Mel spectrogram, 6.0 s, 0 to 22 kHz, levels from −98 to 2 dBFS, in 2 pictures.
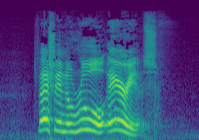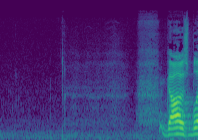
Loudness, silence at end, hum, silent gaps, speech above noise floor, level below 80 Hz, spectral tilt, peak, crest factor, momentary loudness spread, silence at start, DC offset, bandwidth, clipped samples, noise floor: -15 LUFS; 0 s; none; none; 46 dB; -56 dBFS; -4 dB/octave; 0 dBFS; 20 dB; 16 LU; 0.6 s; under 0.1%; 14 kHz; under 0.1%; -62 dBFS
